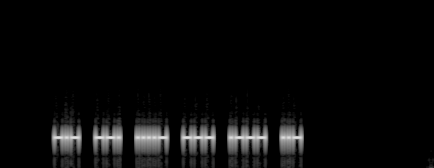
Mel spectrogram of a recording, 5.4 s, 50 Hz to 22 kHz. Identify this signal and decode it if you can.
Morse code, heard as a keyed tone, about 34 wpm, spaced as for 25 wpm, 700 Hz. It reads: KG4OJU
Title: USA Call Signs - 6 Characters - 2x Character Spacing - 35wpm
